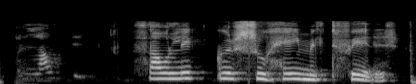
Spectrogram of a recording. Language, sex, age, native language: Icelandic, male, 9, Icelandic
